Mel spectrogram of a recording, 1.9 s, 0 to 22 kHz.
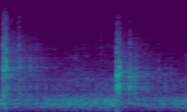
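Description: A plain flour tortilla, crisped in an air fryer at 380 for six minutes until burnt, is tapped and gives a few short, dry, hard knocks with a crisp high-pitched click. It sounds stiff and brittle like cardboard, over-crisped, and tastes gross.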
